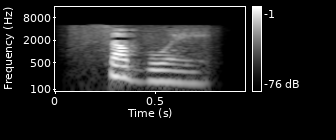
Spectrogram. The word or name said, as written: subway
